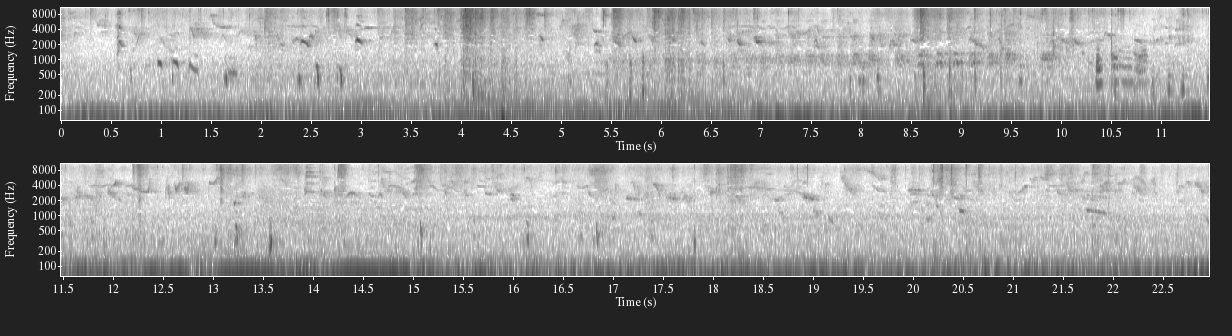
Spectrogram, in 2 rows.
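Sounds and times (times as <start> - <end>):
chickens clucking: 0.0 - 22.9
clicks and rustles: 1.9 - 6.8.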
